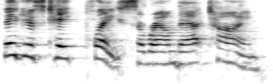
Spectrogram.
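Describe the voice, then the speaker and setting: A woman reading the part of a helpful, informative friend in an amateur radio play, explaining things deliberately. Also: mid-range voice, sing-song, darkish tone. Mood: explanatory.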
